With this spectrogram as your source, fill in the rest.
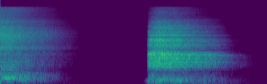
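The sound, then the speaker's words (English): A deep breath in and out: two long, airy breaths separated by a short pause, the second a louder, fuller exhale that tapers away. “Take a breath with me.”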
